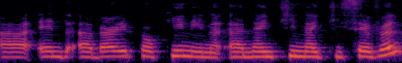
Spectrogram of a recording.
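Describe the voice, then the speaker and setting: A woman talks at a fairly quick pace, the background quiet. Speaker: sociologist, university lecturer. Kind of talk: webinar lecture. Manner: fast; hesitant, many fillers.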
